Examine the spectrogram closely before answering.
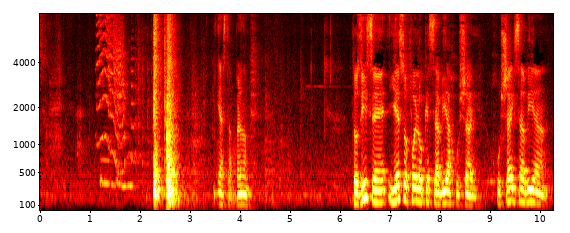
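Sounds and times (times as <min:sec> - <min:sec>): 
door closing with heavy thuds: 0:01.2 - 0:02.9
speech: 0:03.6 - 0:04.4, 0:06.3 - 0:10.2.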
